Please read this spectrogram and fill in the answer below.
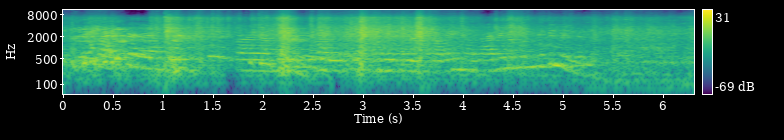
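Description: Several people talking over one another, the words unclear, with a few brief rustles.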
